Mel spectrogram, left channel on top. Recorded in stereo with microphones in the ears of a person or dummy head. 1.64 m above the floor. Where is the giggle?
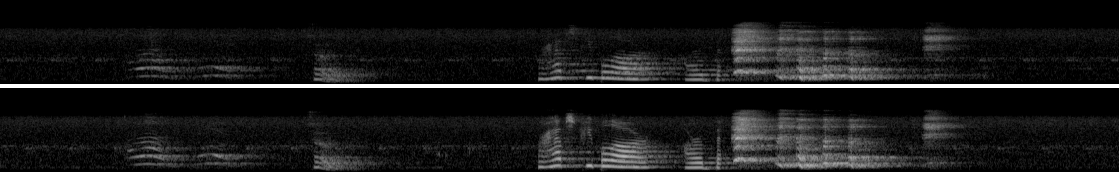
25° right (ahead or behind), 3 m.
